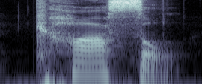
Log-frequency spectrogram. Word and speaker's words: castle: listen in s-t-e-n listen also in castle castle s-t-l-e is pronounced soul castle and also in often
